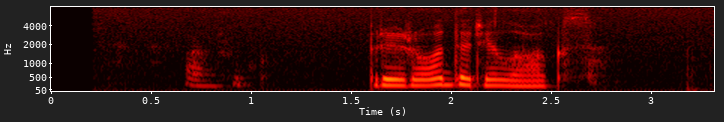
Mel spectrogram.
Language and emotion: Russian, neutral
